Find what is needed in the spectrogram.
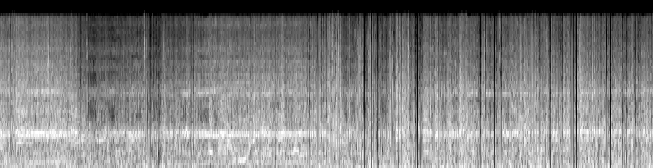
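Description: Motorcycle being ridden, its engine and wind noise loud and steady.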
